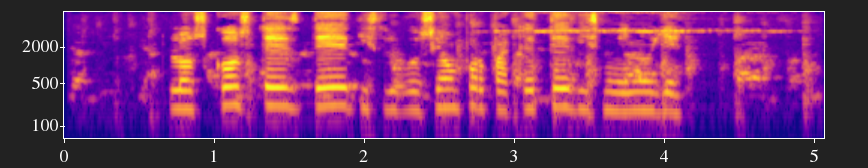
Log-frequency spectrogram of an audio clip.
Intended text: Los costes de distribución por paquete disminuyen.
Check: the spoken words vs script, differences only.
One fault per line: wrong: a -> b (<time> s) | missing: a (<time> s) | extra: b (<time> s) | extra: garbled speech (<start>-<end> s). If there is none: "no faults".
no faults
